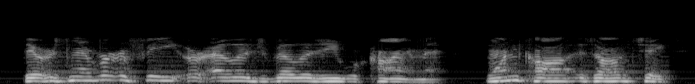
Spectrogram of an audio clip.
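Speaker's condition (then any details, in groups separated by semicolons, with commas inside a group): Multiple sclerosis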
